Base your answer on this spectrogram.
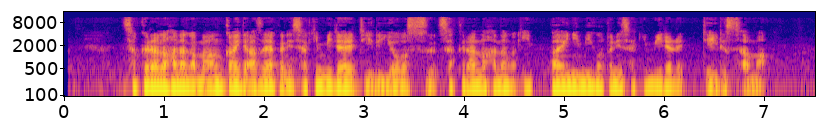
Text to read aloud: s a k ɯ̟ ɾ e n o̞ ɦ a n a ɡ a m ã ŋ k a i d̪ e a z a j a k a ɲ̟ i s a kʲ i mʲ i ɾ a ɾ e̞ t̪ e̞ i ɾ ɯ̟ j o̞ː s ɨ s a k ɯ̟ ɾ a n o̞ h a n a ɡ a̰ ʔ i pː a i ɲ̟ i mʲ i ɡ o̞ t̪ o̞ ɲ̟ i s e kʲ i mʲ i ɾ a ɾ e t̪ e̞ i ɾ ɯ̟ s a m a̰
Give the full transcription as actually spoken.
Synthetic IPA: s a k ɯ̟ ɾ a n o̞ ɦ a n a ɡ a m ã ŋ k a i d̪ e a z a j a k a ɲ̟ i s a kʲ i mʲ i ɾ a ɾ e̞ t̪ e̞ i ɾ ɯ̟ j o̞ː s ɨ s a k ɯ̟ ɾ a n o̞ h a n a ɡ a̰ ʔ i pː a i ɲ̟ i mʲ i ɡ o̞ t̪ o̞ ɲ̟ i s a kʲ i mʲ i ɾ a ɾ e t̪ e̞ i ɾ ɯ̟ s a m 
